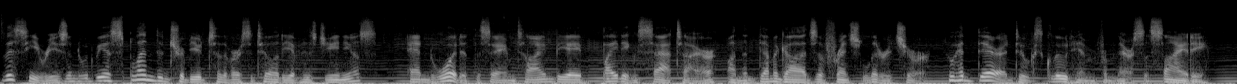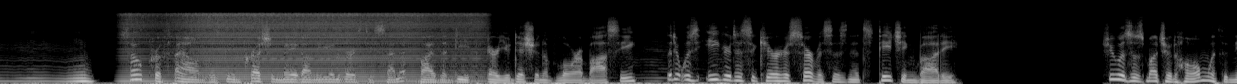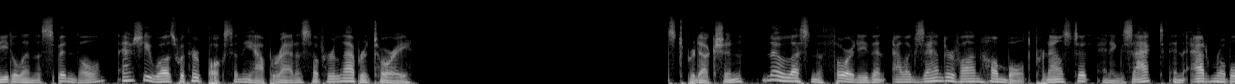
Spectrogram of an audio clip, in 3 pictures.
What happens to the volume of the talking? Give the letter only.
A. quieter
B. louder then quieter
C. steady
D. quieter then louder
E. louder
C.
